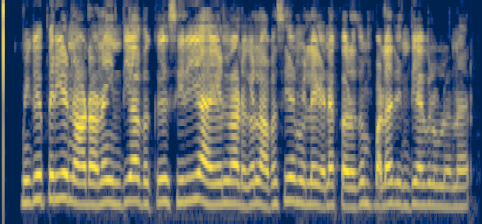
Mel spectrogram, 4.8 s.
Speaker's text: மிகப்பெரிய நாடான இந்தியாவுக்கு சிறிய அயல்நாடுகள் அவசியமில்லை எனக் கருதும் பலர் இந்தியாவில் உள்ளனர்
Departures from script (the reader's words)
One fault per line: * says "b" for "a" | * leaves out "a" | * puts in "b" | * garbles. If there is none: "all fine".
all fine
